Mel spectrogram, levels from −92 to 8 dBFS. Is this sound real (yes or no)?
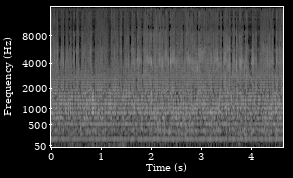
no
